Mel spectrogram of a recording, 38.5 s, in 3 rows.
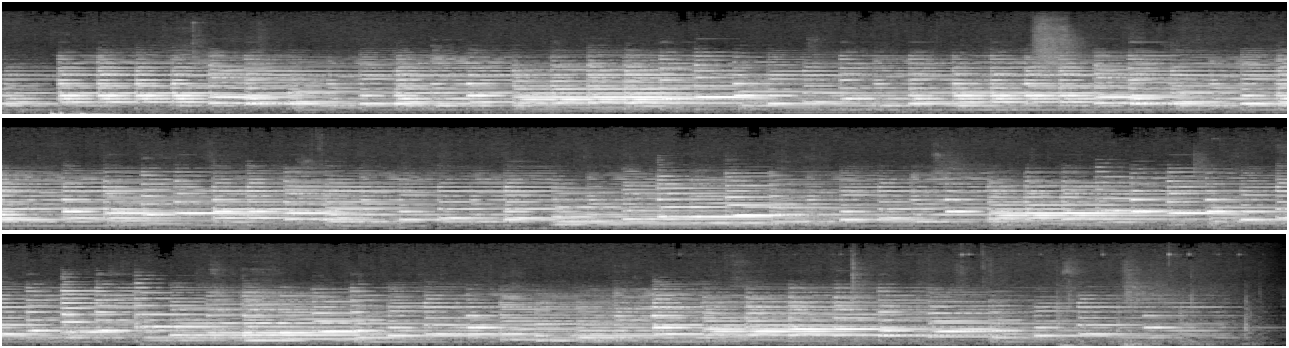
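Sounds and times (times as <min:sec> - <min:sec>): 
prelude music: 0:00.0 - 0:38.5.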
